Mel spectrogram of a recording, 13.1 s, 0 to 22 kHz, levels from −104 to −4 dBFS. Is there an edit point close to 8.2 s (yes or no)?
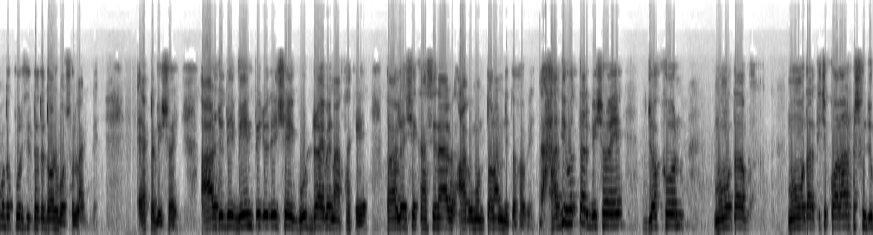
yes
